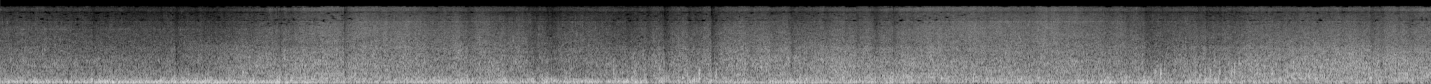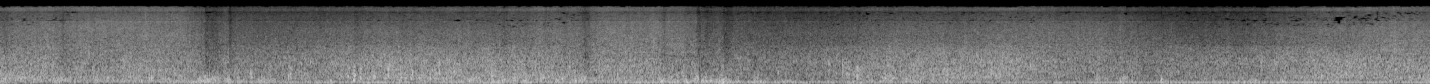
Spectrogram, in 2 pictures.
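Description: Wind buffeting the microphone over a steady rush of water, with the low, steady engine hum of a passing high-speed passenger catamaran ferry; the hum fades about three-quarters of the way through.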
